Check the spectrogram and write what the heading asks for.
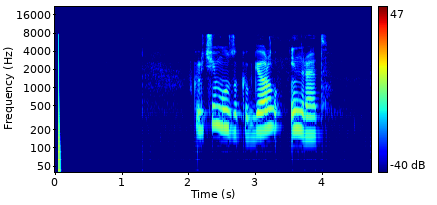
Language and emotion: Russian, neutral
